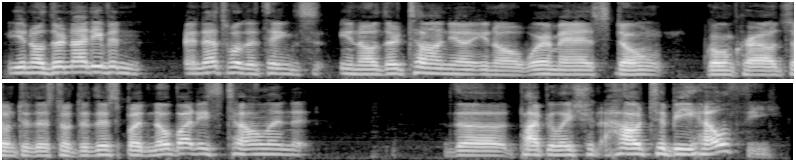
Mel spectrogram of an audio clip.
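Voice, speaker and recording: A man's voice: on the high side, fairly even intonation, moderate pace, a bit bright. A man hosting a podcast, chatting in an easygoing, agreeable way. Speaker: podcast host. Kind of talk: casual podcast chat.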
